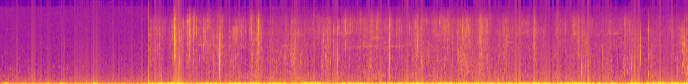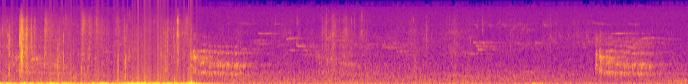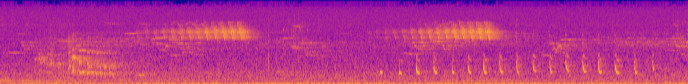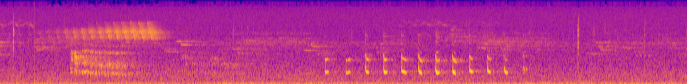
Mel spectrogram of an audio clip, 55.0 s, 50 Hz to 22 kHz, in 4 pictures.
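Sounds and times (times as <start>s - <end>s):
turkeys gobbling: 17.6s - 18.8s, 25.7s - 27.0s, 28.3s - 30.0s, 35.1s - 40.3s, 42.7s - 43.9s, 47.8s - 51.9s.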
